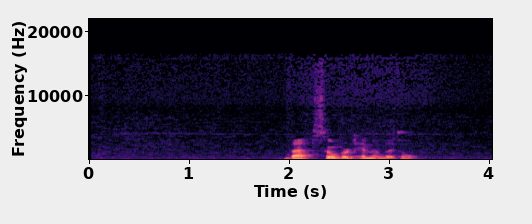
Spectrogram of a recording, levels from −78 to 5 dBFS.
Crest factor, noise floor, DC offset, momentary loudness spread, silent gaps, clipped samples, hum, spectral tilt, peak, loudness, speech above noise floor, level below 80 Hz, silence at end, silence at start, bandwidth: 22 dB; -56 dBFS; under 0.1%; 18 LU; none; under 0.1%; none; -7.5 dB/octave; -2 dBFS; -21 LUFS; 36 dB; -52 dBFS; 0.75 s; 1.95 s; 17 kHz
